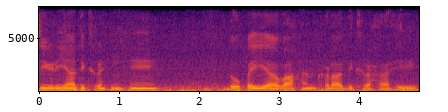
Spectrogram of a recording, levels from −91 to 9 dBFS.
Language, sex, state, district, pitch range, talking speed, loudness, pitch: Hindi, female, Uttar Pradesh, Etah, 135-145 Hz, 140 wpm, -16 LUFS, 140 Hz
